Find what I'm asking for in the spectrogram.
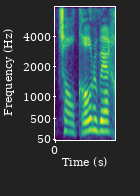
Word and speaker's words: Sal Kronenberg: Nou, dat, gelukkig hebben we daar de, Sal Kronenberg. zeg ik het goed? Ja, Sal Kronenberg gevonden.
